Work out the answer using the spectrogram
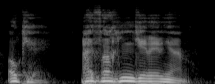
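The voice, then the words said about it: Imitates another person's voice. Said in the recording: “you kill it on the Kyle impersonations, by the way. You nailed that.”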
